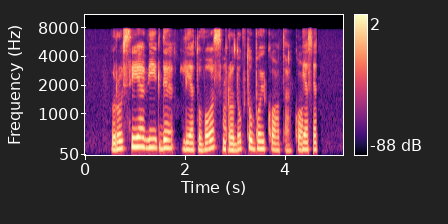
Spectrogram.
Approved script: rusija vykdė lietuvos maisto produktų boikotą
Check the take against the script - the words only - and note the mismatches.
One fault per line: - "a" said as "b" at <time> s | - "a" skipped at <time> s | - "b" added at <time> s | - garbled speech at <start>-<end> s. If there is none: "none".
- "maisto" skipped at 2.7 s
- garbled speech at 4.2-4.7 s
